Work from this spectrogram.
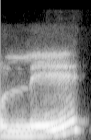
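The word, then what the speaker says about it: les: Já no plural a gente fala lê aberto, ó. Lê. Lê serpã.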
